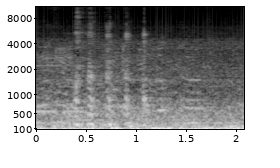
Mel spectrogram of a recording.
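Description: Live concert sound between songs: a man's voice over the PA, with crowd chatter and a heavy steady low rumble from the sound system.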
